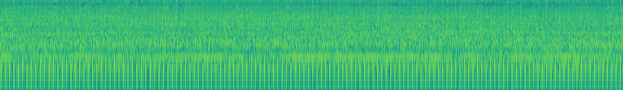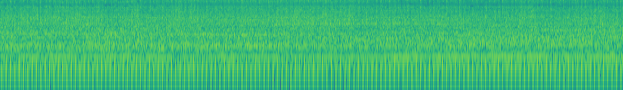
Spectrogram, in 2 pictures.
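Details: Vintage inherited lawn mower, running after revival, blades set to cut about three inches: steady, even drone at constant speed with no misses, surges or knocks; engine runs healthy.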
